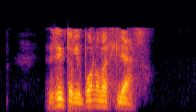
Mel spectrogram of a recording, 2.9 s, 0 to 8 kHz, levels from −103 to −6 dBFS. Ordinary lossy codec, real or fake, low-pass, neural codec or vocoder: AAC, 16 kbps; real; 7.2 kHz; none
